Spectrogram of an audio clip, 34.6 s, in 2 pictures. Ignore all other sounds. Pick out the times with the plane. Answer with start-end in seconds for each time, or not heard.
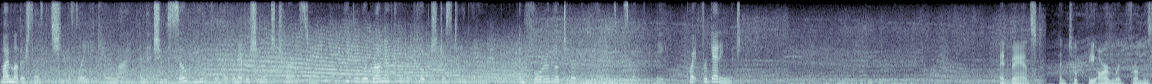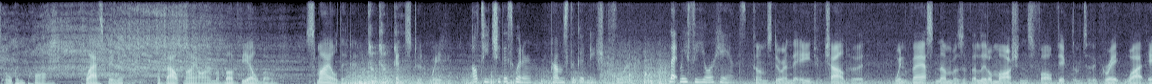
0.0-34.5.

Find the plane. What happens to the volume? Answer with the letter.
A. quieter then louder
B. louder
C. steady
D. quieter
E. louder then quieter
D.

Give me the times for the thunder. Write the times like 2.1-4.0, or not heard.
22.4-27.4.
